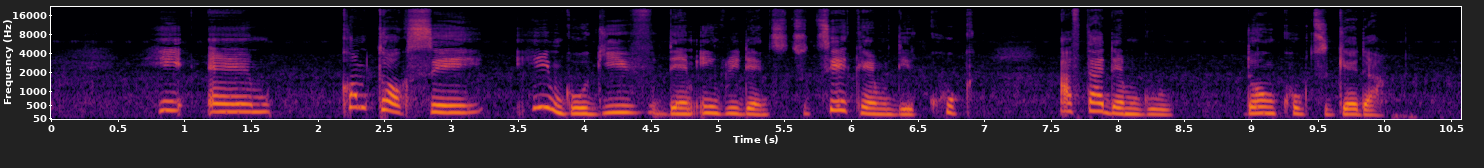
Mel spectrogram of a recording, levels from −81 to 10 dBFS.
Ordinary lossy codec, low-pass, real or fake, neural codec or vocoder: none; none; fake; vocoder, 48 kHz, 128 mel bands, Vocos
